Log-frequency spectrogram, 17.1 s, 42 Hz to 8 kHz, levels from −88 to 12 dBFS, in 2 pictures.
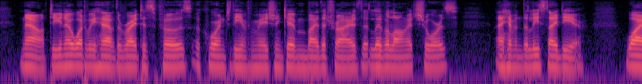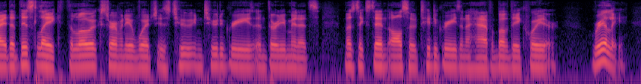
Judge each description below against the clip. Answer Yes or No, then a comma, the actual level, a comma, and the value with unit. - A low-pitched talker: Yes, low, 120 Hz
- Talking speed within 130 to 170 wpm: No, average, 200 wpm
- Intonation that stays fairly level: Yes, narrow, 1.3 semitones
